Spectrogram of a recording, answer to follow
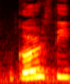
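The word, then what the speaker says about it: Guthrie: gonna do this thing called um a growthy girthy test let me spell it for you all right I like I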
